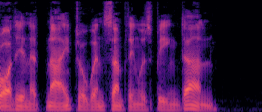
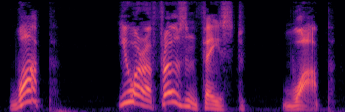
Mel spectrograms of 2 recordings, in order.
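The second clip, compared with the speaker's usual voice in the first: high, louder indignant retort; mock indignant; 12 semitones higher, 4 dB louder than usual. Rinaldi stung by the slur, indignant and louder. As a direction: throw the insult back. Rinaldi insulted, hits back.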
